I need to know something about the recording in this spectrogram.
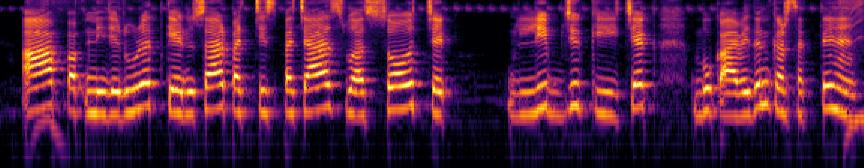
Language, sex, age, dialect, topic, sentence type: Hindi, female, 25-30, Awadhi Bundeli, banking, statement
